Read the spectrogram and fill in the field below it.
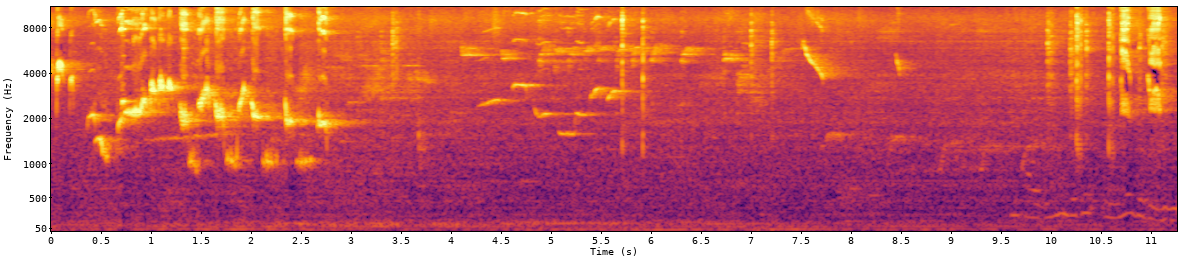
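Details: A Medan white-rumped shama in full song ahead of a singing contest: a rapid burst of rich rising and falling whistles, then thinner scattered notes and clicks, with a fresh chattering run near the end.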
